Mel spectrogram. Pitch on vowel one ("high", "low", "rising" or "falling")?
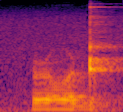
low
